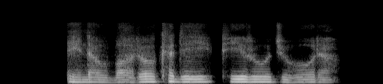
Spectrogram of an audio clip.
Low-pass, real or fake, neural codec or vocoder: 7.2 kHz; fake; codec, 24 kHz, 0.5 kbps, DualCodec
